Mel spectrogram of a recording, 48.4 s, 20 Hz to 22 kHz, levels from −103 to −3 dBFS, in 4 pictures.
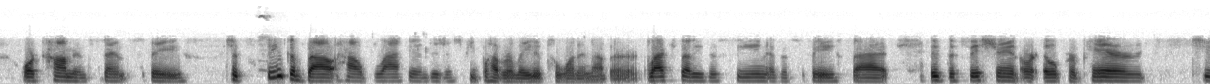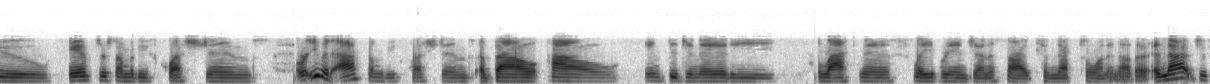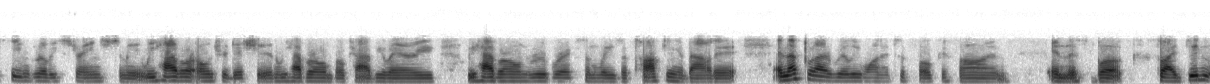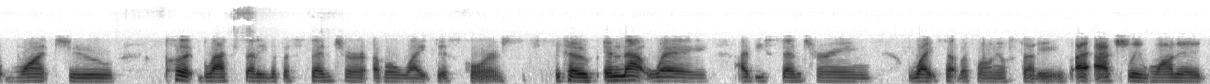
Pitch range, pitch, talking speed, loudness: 125-140 Hz, 130 Hz, 155 wpm, -24 LUFS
